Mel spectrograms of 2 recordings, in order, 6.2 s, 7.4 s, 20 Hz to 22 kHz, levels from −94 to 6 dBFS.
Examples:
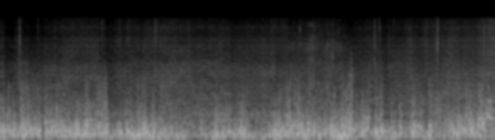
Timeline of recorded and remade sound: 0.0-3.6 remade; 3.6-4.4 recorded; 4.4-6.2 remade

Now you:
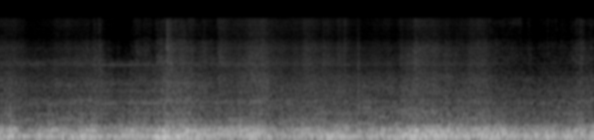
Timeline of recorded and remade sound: 0.0-1.1 remade; 1.1-2.8 recorded; 2.8-6.1 remade; 6.1-7.4 recorded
